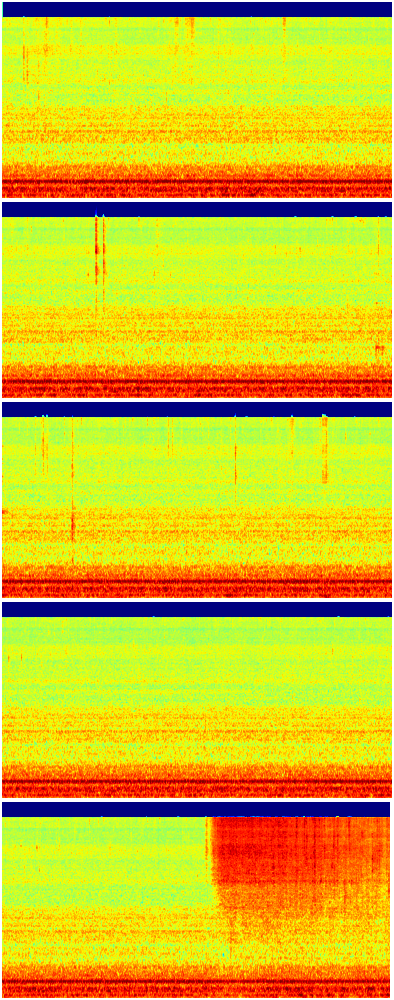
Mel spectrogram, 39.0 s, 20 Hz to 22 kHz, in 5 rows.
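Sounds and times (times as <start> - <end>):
mechanical hum: 0.0 - 38.9
oil bubbling and sizzling: 35.3 - 38.9.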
